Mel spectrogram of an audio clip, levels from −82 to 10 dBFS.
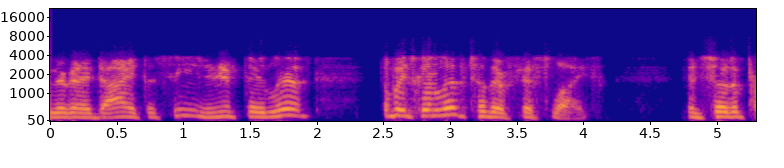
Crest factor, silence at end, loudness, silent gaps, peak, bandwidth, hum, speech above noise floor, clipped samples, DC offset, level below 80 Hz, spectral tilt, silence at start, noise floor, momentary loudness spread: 16 dB; 0 s; -18 LUFS; none; -4 dBFS; 4.7 kHz; none; 44 dB; under 0.1%; under 0.1%; -64 dBFS; -8.5 dB/octave; 0 s; -61 dBFS; 10 LU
